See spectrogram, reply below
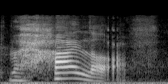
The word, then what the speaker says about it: Mihailov: Pretty good, Malice. It's Mihailov. – Mihailov. Okay, I was close. – You just put the emphasis on the wrong syllable.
